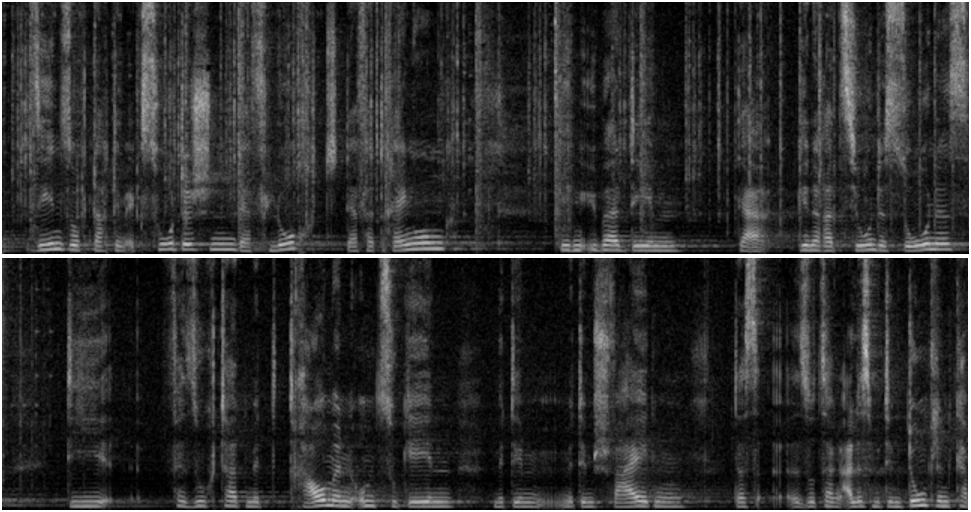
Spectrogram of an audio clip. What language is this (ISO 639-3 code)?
deu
